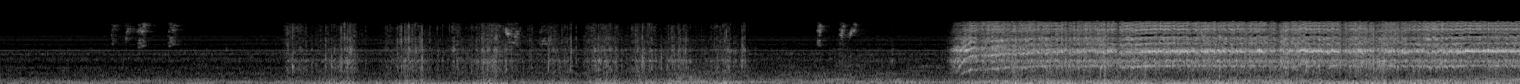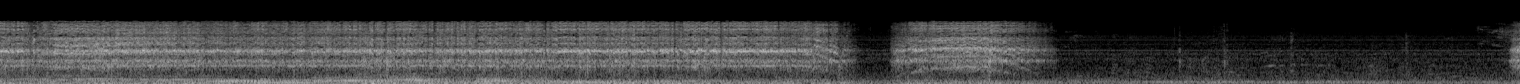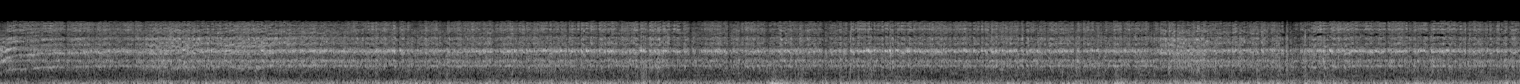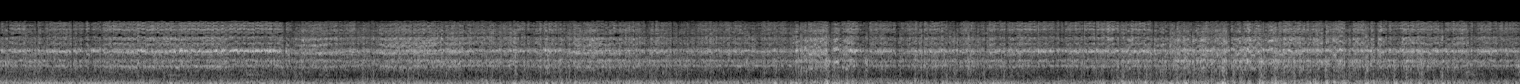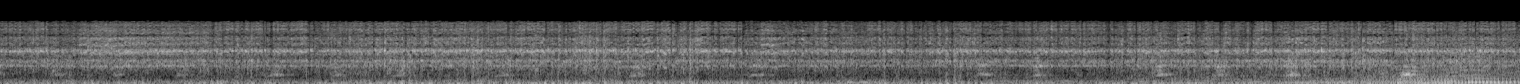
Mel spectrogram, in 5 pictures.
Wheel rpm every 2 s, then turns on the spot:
0, 10, 30, 20, 30, 220, 230, 230, 230, 230, 230, 200, 90, 0, 0, 150, 220, 230, 230, 230, 230, 230, 230, 220, 220, 230, 230, 230, 220, 230, 230, 230, 230, 230, 230, 240, 230, 230.
2-8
